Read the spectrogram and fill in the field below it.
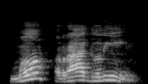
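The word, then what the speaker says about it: מְרַגְּלִים: So the way that we read this word, the way that we pronounce this word, is m-raglim, m-raglim, m-raglim.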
